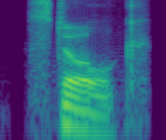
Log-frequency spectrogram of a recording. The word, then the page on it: stork: British English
